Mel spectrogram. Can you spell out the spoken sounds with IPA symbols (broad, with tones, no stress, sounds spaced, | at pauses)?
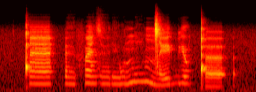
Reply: ǃ ɛ̃˦ | ɛ̤˦ f ɛ̃˦ z ɛ̤˦ ɾ e̤˦ w n i̤˦ ŋ͡ǀ e˨˦ bʲ ʌ˦ w ǃ ɜ˨ ʔ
